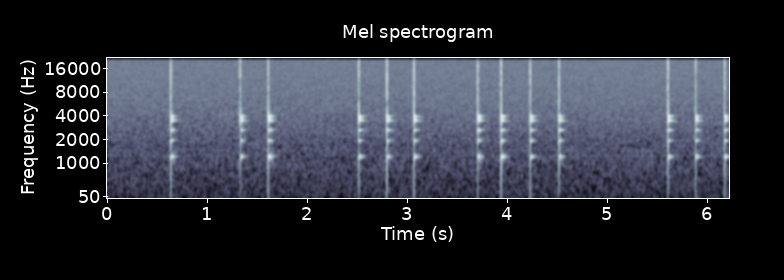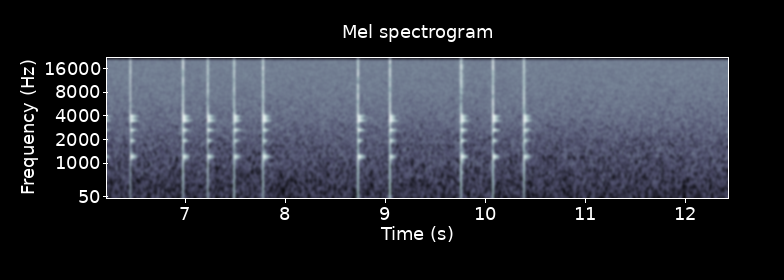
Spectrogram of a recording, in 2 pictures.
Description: Tap code, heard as taps on glass, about 4 knocks a second. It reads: BOTH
